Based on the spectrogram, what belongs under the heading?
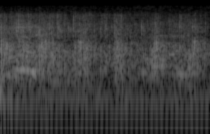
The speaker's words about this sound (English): Let's clap our hands and thank God for it. Come on, let's let's give him a little bit of a resounding praise for it.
